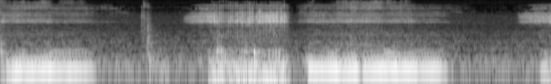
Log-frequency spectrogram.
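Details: Bulldog snoring while asleep: low droning rattles alternating with heavier, noisier snorting breaths, the rhythm slow and uneven.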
